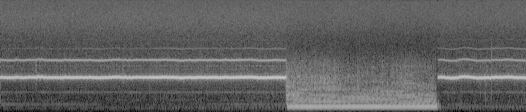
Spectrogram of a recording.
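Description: Steady high-pitched radio tone signal from a bomber on a simulated bomb run, where the tone stopping marks bomb release. About three and a half seconds in, the tone gives way to a louder, lower buzz for about two seconds, then the high tone comes back.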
